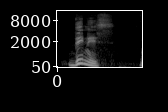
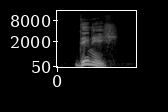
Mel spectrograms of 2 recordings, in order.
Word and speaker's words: Diniz: For, for once and for all, is it Luciana Diniz or do I have to adapt to your and your pronunciation of Diniz? No, Diniz. Diniz. – Luciana Diniz. Dinish. Yeah. Dinish. – Put an SH on everything.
